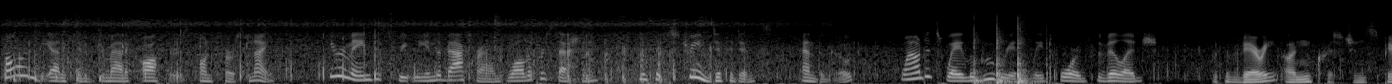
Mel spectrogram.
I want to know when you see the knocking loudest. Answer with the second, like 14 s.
10 s.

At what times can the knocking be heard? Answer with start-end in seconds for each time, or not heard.
0.1-1.0, 5.7-7.0, 9.7-10.5.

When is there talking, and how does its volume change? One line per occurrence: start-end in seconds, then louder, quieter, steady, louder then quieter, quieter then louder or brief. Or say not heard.
0.1-13.8 steady.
